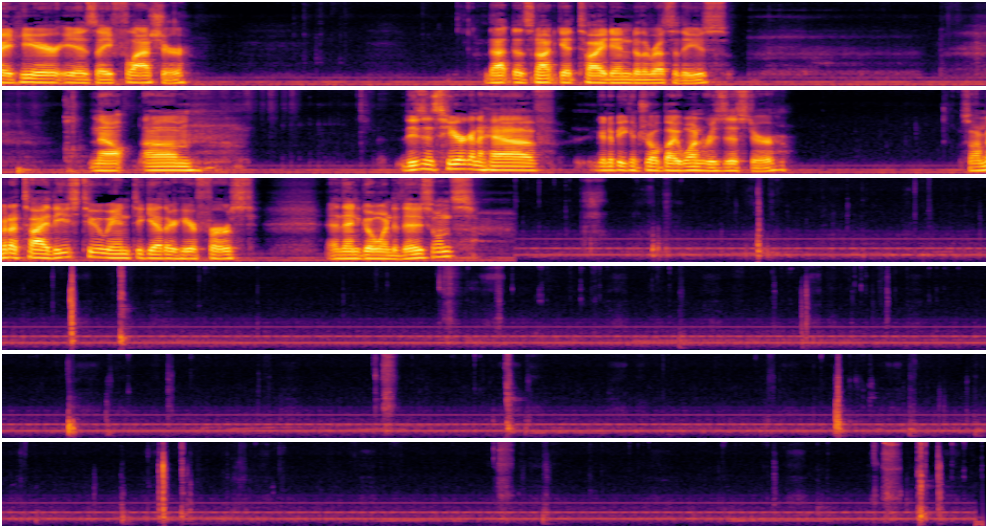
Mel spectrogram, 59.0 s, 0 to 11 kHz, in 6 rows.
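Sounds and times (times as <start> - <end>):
faint electrical hum: 0.0 - 59.0
clicks of wires being handled: 57.9 - 59.0.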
